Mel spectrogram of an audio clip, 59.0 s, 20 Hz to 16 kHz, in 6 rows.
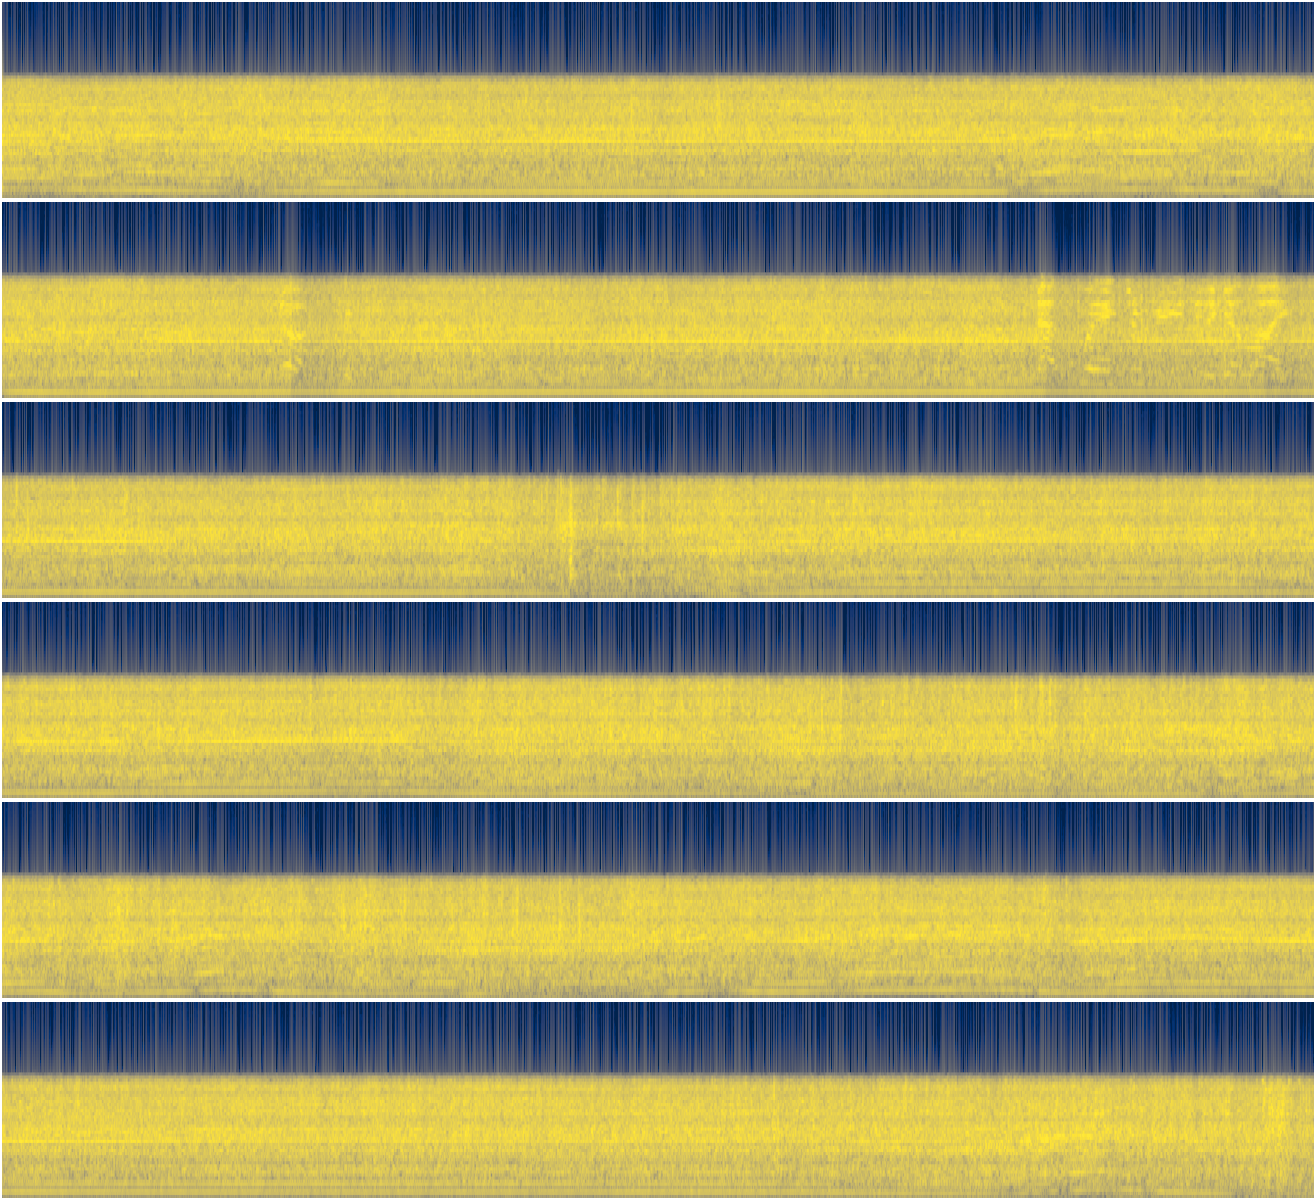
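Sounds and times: propeller wash and wind rushing: 0:00.0 - 0:45.5
airplane engine and propeller: 0:00.0 - 0:59.0.

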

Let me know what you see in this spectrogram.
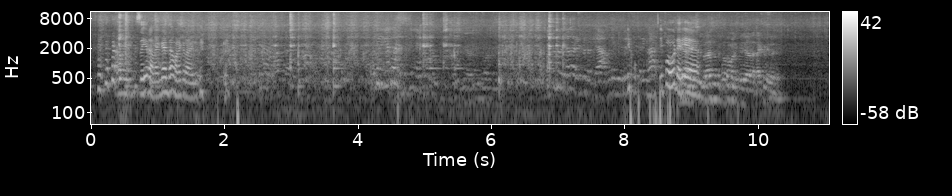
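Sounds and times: onions sizzling in a pot: 0:00.0 - 0:11.0
spatula scraping and knocking pot: 0:00.4 - 0:07.4.

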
